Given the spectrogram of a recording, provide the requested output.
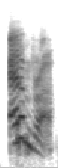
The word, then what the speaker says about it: Edinburgh: It's Edinburgh, right? – Yeah, you got it.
